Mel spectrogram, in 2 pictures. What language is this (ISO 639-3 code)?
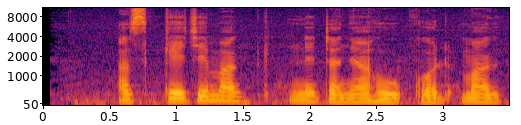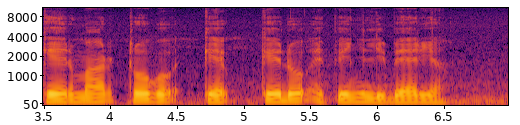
luo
